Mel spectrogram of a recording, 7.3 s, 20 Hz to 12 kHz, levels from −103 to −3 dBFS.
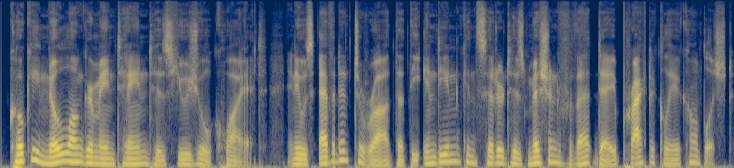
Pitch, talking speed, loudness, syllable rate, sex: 120 Hz, 195 wpm, -21 LUFS, 6.3 syllables/s, male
